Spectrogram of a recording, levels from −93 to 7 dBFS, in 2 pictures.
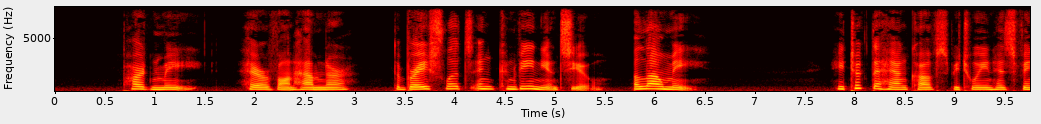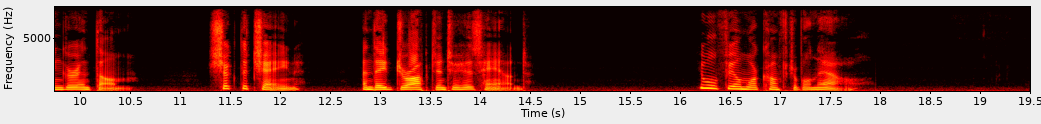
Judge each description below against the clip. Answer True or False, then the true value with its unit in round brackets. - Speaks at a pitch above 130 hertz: True (185 Hz)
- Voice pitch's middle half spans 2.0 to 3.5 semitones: False (4.6 semitones)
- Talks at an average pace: False (110 wpm)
